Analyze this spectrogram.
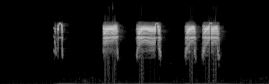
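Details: Black francolin call phrase: a brief clipped first note, two drawn-out harsh scratchy notes, then two fast paired rasps closing the sequence. The bird calls alone with nothing else audible.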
